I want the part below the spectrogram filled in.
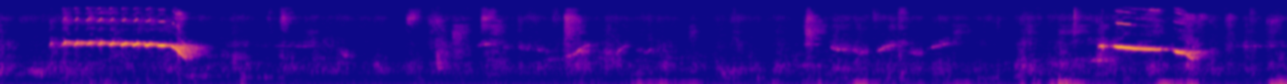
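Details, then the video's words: Sooty-headed bulbul with a varied, insistent song used to provoke rivals: a loud, fast descending whistled trill, scattered soft chirps and notes, then another sharp, slurred downward whistle, over faint background rustling. "Sirtu Cipoh Gacor ngotot Variasi Memancing Emosi Lawan"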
